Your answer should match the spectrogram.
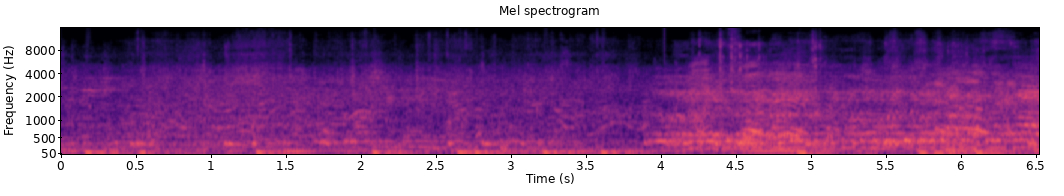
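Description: Music with a heavy bass beat playing over a crowd's chatter.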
